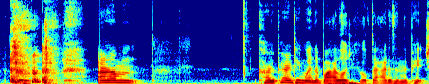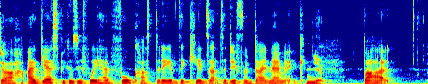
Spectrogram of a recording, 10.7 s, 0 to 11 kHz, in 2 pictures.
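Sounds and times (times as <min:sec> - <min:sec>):
person coughing: 0:00.1 - 0:01.0
speech: 0:01.4 - 0:01.8, 0:03.2 - 0:10.3.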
